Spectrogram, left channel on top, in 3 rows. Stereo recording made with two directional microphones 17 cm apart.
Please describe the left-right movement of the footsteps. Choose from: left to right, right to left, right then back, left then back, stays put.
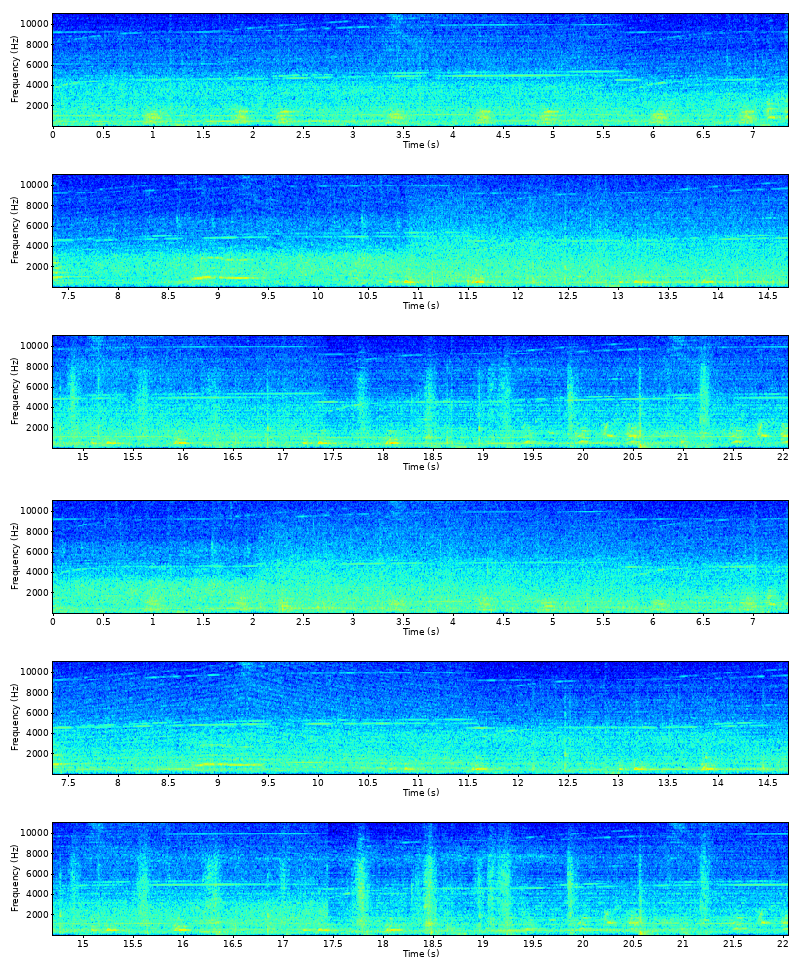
right then back.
